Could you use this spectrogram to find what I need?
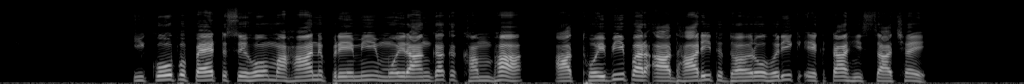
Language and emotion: Maithili, neutral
